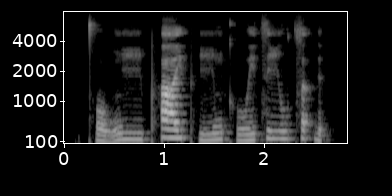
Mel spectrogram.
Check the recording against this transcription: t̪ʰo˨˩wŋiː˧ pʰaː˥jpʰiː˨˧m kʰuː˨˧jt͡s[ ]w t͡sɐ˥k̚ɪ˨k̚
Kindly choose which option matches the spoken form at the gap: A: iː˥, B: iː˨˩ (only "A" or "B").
A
